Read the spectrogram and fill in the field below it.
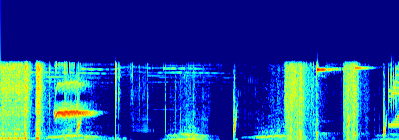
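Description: Short game sound effects chime and whoosh as a cartoon character swings and climbs.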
